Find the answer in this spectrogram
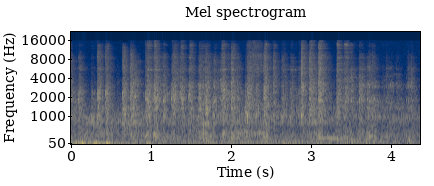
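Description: Rapid, irregular mechanical clicking, several clicks a second, over a low steady rumble.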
